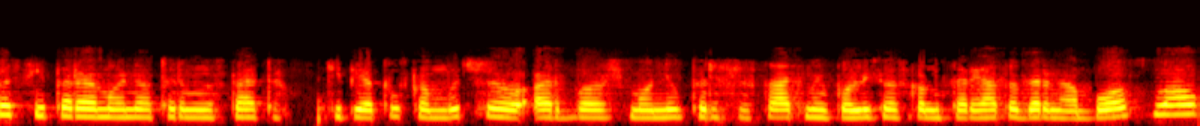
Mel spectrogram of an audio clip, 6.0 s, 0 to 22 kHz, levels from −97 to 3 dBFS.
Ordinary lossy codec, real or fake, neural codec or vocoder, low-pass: AAC, 24 kbps; fake; codec, 16 kHz, 4 kbps, X-Codec, WavLM features, trained on Multilingual LibriSpeech; 5.4 kHz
